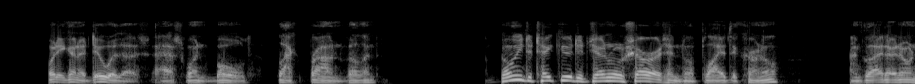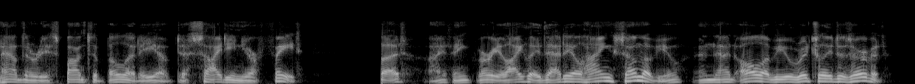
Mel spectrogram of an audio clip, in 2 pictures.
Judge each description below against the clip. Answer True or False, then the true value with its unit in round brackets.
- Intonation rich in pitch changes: True (6.5 semitones)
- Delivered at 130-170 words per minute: False (185 wpm)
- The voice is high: False (105 Hz)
